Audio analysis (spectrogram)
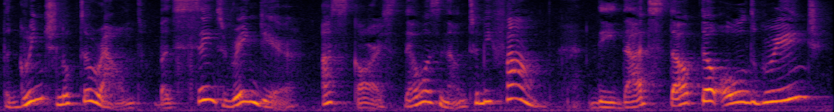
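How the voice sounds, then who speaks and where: A woman's voice: on the high side, huge pitch swings, slow, warm tone. A woman reading a children's storybook aloud, theatrically drawing out and stressing words. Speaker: storybook reader. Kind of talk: expressive children's read-aloud.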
